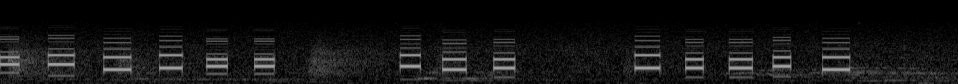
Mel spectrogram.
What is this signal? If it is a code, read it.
DTMF, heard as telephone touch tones, dialled by hand, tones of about 210 ms, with the noise of a subway station. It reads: 0#2677 914 64482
